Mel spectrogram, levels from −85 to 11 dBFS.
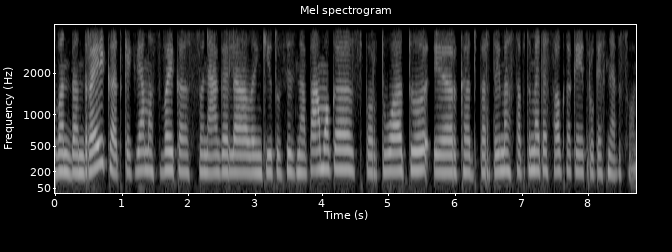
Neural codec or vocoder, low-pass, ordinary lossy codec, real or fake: none; 3.6 kHz; Opus, 32 kbps; real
